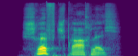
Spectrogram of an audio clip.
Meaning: 1. literary (of language) 2. standard (of language)
- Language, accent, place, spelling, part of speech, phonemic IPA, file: German, Germany, Berlin, schriftsprachlich, adjective, /ˈʃʁɪftˌʃpʁaːχlɪç/, De-schriftsprachlich.ogg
